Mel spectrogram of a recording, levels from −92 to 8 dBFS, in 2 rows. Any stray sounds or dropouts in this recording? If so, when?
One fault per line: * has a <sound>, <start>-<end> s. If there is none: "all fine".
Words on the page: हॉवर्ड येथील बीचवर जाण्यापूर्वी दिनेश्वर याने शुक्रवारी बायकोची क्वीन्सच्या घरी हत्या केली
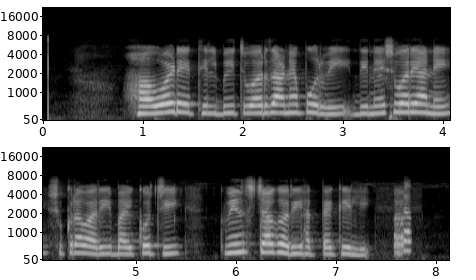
* has a laugh, 7.6-7.8 s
